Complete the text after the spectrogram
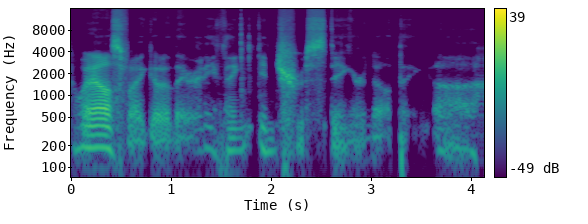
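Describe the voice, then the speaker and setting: A man's voice: high-pitched, monotone, normal speed, vocal fry, bright, forceful tone, slightly rough, whispered. An American man in his thirties hosting a casual livestream, answering chat questions in a rambling, wry way with lots of fillers. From United States.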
